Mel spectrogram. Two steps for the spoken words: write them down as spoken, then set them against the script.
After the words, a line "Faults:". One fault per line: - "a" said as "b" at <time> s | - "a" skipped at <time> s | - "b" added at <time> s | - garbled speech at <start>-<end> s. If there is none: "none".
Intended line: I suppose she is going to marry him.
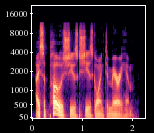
I suppose she is she is going to marry him.
Faults:
- "she is" added at 0.9 s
